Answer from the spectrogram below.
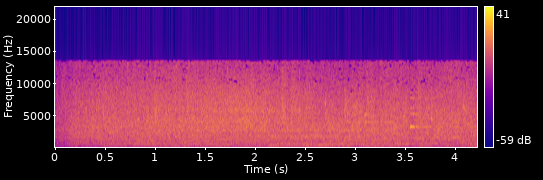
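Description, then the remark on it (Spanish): Steady, wind-driven rain falls on the street at La Campana in the afternoon of Martes Santo (Holy Tuesday), picked up by an ambient microphone; a dense, continuous hiss that stays even and fairly loud throughout, with no voices or other distinct sounds standing out. “Así llueve la campana a esta hora de la tarde.”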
